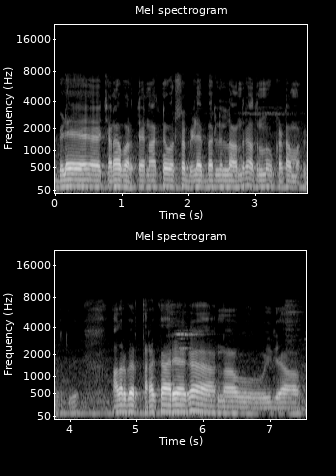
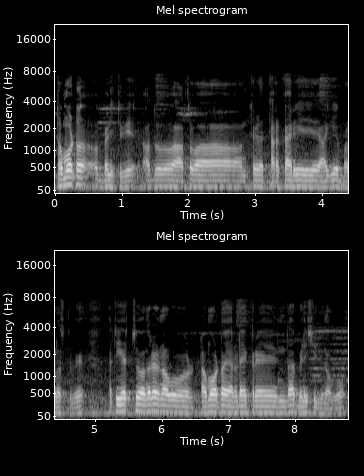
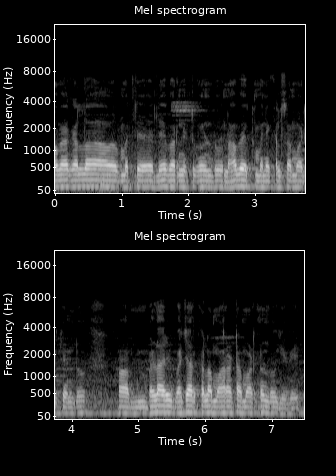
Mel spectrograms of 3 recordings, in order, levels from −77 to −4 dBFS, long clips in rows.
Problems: background sounds at intervals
